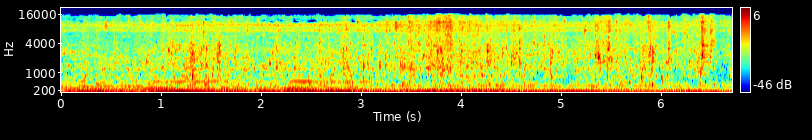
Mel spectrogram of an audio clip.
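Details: Steady music with low sustained tones, mixed with trickling, pouring water-like noise throughout; no animal voice is heard.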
